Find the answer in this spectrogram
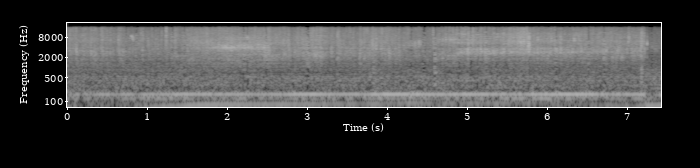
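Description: Banh khot batter and shrimp frying in a multi-well pancake pan, a steady sizzle as the little rice-flour pancakes crisp up. A steady low hum runs underneath from about a second in until just before the end.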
